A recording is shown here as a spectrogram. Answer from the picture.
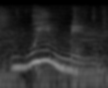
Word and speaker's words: women: que una regla como las anteriores cambian la pronunciación woman women ok la hoya suena como si fuese un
